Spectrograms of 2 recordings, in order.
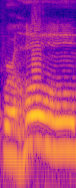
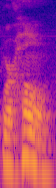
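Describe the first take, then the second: First: Loud, high, sing-out call; calling out arrival. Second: Said in the usual way. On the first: Acted. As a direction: announce it to the whole house. Second character calls out arrival.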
